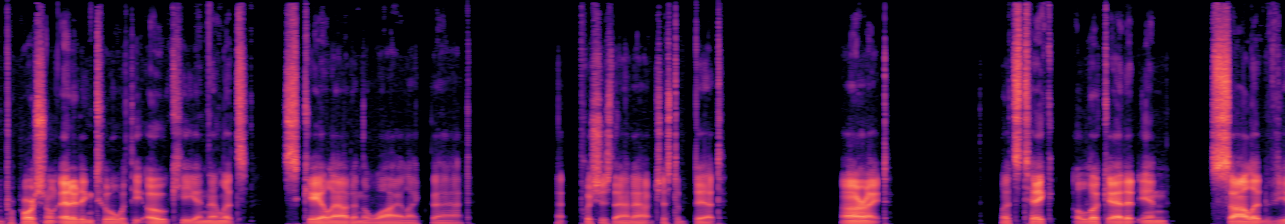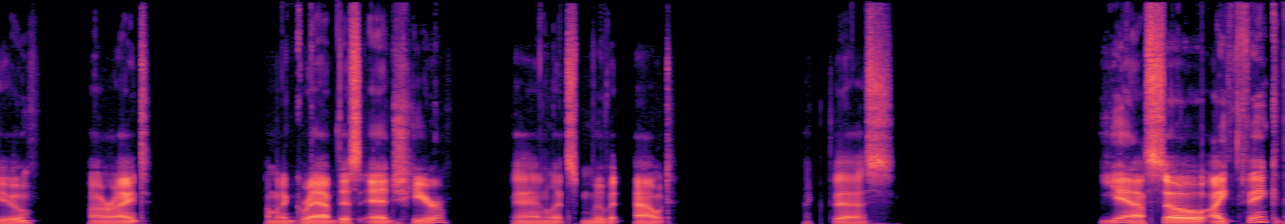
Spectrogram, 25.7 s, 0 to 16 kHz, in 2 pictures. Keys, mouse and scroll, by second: 2.1 s, 8.3 Tab, 9.8 z, 10.9 scroll down 3, 11.2 middle click, 12.9 middle click, 13.8 alt+z, 14.9 Tab, 15.1 2, 16.6 alt+click, 17.1 middle click, 18.5 alt+z, 19.5 click, 22.1 middle click, 25.6-25.7 scroll up 2.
